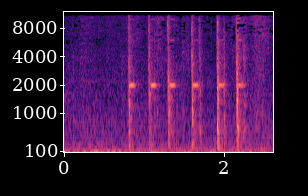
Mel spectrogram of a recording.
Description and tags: cash beep small market
Atmo in small market.
Recorded on ZOOM H4N
market, small, asian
